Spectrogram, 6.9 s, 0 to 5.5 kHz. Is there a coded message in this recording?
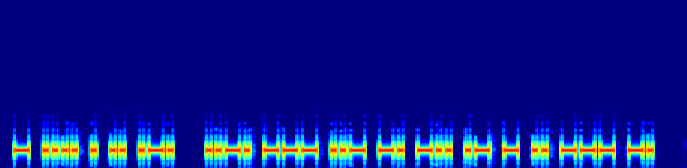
Yes: Morse code from 0.2 to 6.5 s, heard as a keyed tone, about 25 wpm, 600 Hz. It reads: THEIR FOUNDATION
